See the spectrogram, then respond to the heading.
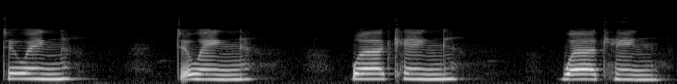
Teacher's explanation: Musíte to v kvázi celé položiť do nosa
